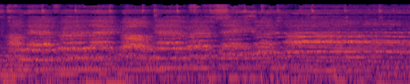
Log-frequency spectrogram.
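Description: A group of schoolchildren singing a song together as a choir.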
